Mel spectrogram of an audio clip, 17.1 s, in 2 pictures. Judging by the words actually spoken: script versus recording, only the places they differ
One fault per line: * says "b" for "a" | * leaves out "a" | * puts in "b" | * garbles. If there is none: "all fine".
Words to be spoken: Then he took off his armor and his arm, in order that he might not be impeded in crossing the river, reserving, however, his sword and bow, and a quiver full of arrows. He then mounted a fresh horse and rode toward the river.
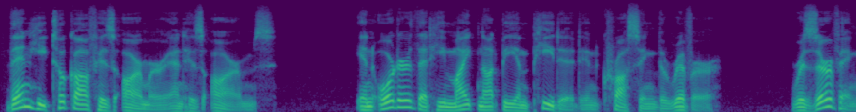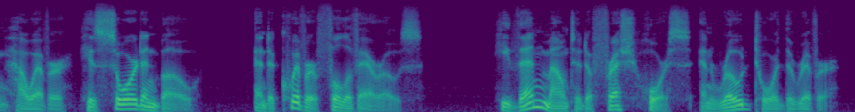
* says "arms" for "arm"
